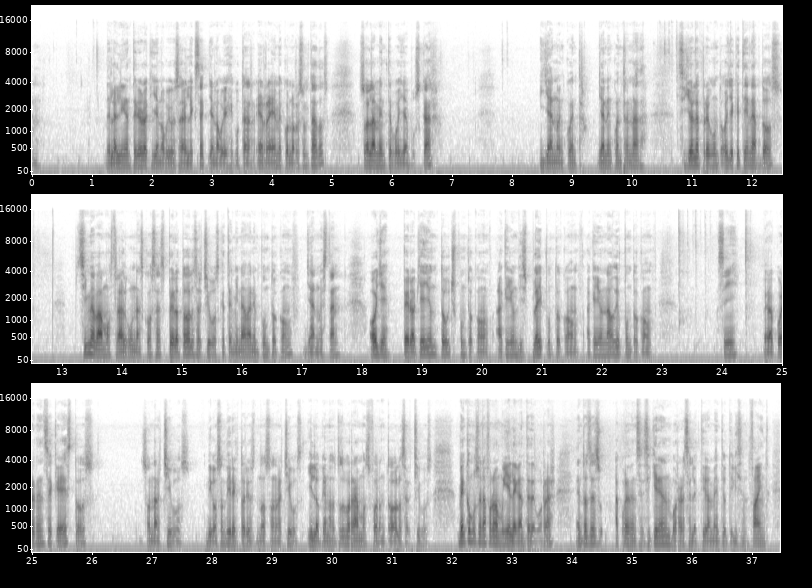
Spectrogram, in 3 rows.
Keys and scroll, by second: 7.9 Return, 10.3-12.3 typing, 23.2-24.3 typing, 24.5 Return.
